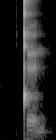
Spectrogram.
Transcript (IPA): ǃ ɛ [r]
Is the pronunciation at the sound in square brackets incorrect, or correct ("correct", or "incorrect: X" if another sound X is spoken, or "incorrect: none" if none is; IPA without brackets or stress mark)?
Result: incorrect: n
